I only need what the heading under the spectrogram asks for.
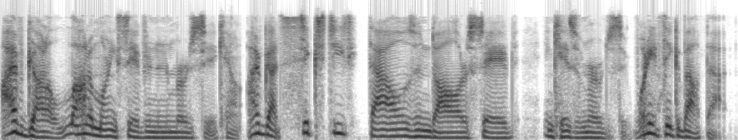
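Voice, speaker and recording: A man's voice: mid-range voice, expressive, brisk, hardly any pauses, no room sound, dull audio, close to an everyday voice. A man voicing an earnest, rambling male seminar attendee who stumbles over his words. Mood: matter-of-fact.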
